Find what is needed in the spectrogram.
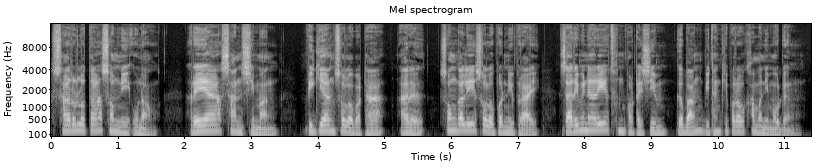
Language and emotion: Bodo, neutral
